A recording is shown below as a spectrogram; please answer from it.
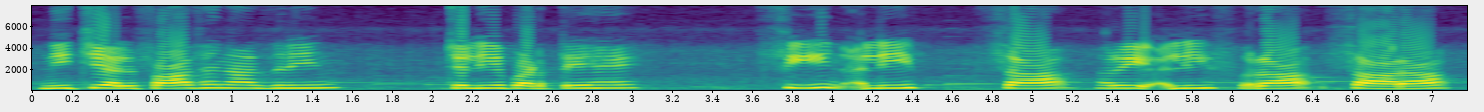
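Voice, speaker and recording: A woman with an Indian accent, teaching an early reading lesson by spelling words out letter by letter, slow and drawn-out. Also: sits high, fairly even intonation, soft background music, low-quality recording. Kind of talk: spelling lesson for young children.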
